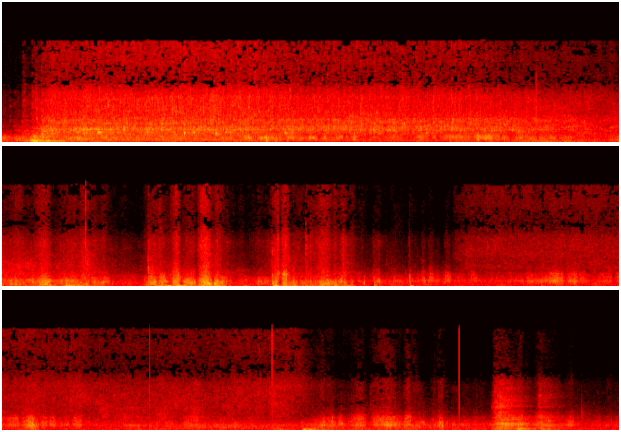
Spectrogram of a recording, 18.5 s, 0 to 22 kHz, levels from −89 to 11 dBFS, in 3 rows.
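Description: Bit error spikes at 5.35, 7.01, 8.94, 13.82, 15.05 and 16.92 s tick sharply through this sound recording, peaking around -16 to -10 dBFS, as flipped bits make single samples or short runs jump by a power of two and back.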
